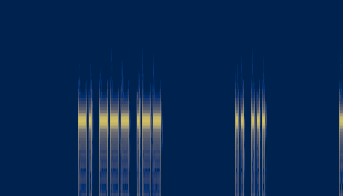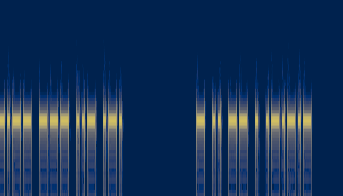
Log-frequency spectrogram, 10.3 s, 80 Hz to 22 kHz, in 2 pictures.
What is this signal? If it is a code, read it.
Morse code, heard as a keyed tone, about 30 wpm, 700 Hz. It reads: NOW IS YOUR TIME.
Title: 4x Word-Spacing - Sentences from Top 100 Words - 30wpm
